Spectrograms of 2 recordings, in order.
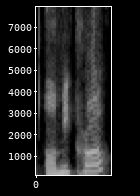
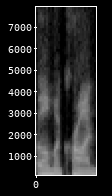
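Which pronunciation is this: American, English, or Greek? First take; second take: Greek; American. First: It is said the Greek way, with no final n. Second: It is said with an American pronunciation. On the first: "apparently the Greeks call it Omicron. With no N" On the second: "Americans say Omicron"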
